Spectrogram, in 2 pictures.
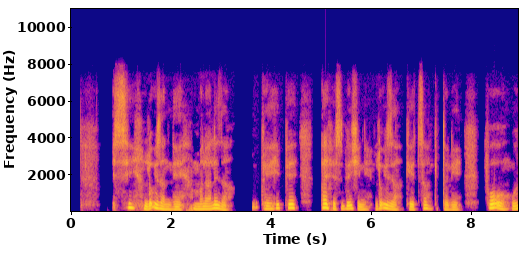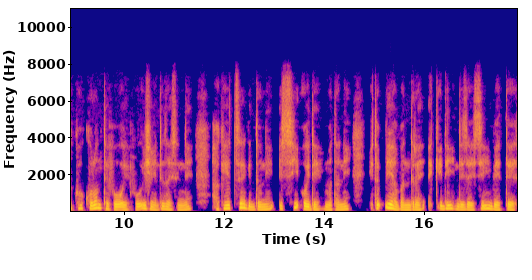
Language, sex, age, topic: Gamo, male, 25-35, government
